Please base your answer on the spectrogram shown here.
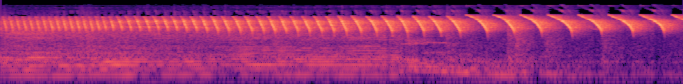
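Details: Belgian canary song made of a fast, even series of repeated notes that gradually slow into wider, louder descending sweeps near the end.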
